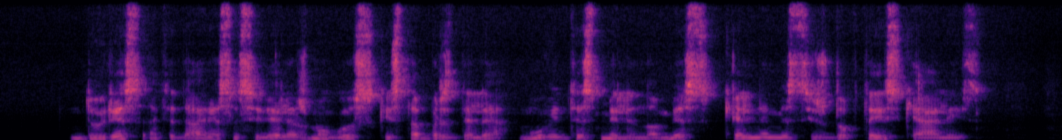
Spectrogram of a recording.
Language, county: Lithuanian, Klaipėda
